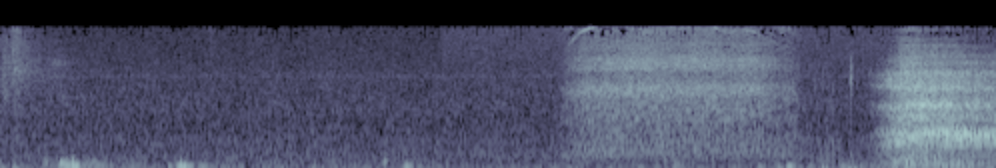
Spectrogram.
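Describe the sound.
A slow, deep breath in quiet surroundings: two soft airy breath sounds, the second louder, with a few faint low thumps before them.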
